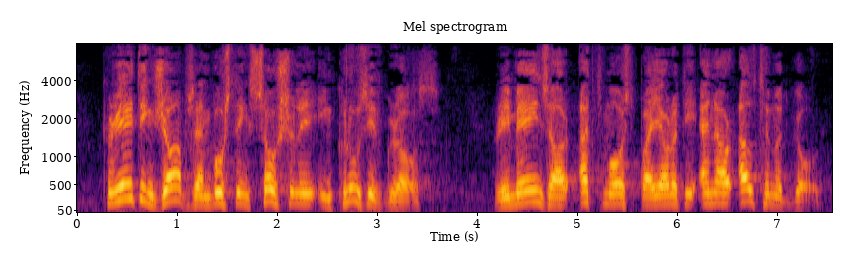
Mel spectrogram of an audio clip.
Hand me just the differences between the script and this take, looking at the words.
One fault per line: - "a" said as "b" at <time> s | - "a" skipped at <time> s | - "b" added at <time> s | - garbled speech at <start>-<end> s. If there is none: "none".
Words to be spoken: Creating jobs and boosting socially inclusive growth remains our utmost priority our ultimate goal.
- "and" added at 6.2 s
